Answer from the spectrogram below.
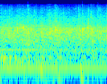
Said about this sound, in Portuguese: você pode aplaudir o Senhor por elas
